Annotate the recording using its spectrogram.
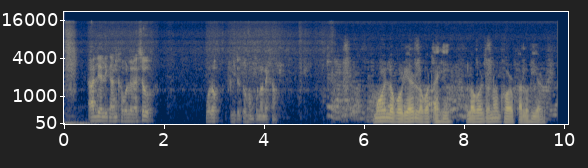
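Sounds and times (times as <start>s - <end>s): man speaking: 5.4s - 9.7s.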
